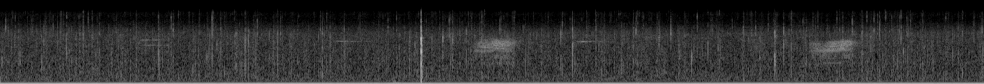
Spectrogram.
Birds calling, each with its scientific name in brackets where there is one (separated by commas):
Omao (Myadestes obscurus), Iiwi (Drepanis coccinea)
